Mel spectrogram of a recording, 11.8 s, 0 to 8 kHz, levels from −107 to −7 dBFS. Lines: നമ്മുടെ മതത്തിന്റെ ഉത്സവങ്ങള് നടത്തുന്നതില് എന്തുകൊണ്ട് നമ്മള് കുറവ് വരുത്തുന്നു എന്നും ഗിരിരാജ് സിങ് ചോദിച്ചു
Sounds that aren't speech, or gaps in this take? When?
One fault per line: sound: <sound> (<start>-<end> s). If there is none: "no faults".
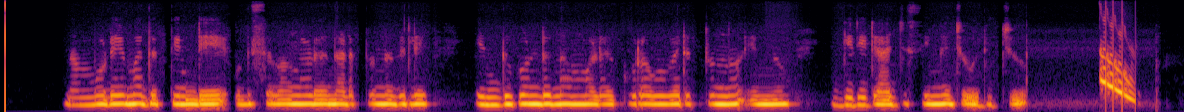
sound: chirp (11.0-11.4 s)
